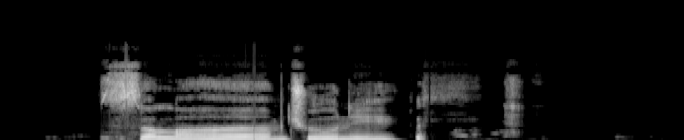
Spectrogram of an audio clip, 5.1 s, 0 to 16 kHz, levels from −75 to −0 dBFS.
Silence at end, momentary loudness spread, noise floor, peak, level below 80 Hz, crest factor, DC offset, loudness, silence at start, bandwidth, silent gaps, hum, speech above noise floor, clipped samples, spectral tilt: 1.25 s; 21 LU; -83 dBFS; 0 dBFS; -52 dBFS; 18 dB; under 0.1%; -15 LUFS; 0.75 s; 9.4 kHz; none; none; 69 dB; under 0.1%; -4.5 dB/octave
